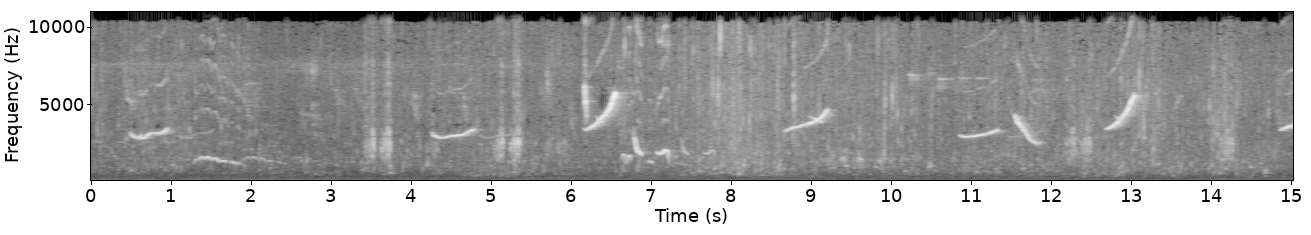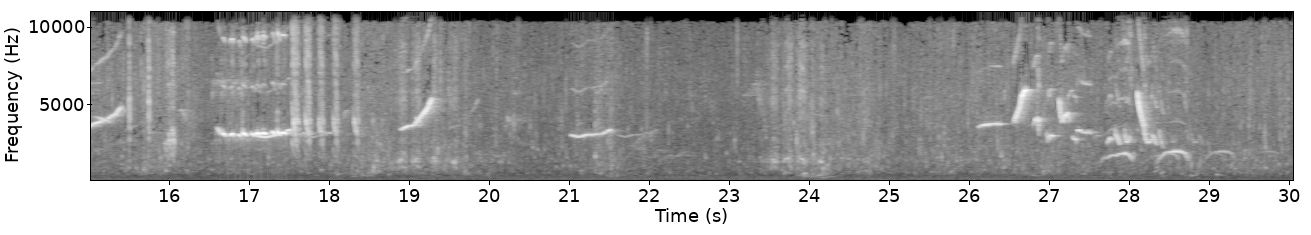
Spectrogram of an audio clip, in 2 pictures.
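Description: Songbirds calling, mostly short rising whistled notes repeated every second or two, with a loud cluster of rapid chirps about halfway through and a run of mixed notes near the end. Under them runs a faint, steady rush of flowing water.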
